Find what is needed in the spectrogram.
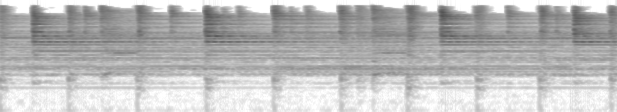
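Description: Drum kit played in a steady groove, with a continuous bright wash of ridden cymbal over regular drum strokes and louder cymbal accents about every two seconds.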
